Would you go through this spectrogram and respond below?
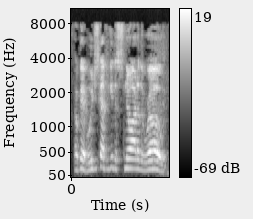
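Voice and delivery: high-pitched pleading driver voice; snowplow driver. Acted. Plow driver reasoning with blocker, high voice.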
